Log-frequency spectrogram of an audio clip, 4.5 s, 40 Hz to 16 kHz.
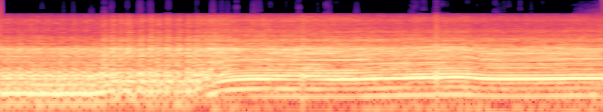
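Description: Naturally aspirated 533-cubic-inch big-block V8 of a 1971 Mach 1 Mustang, loud and steady on the line, then launching about one and a half seconds in: the pitch sweeps up and stays high under full throttle as the car accelerates off the start.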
